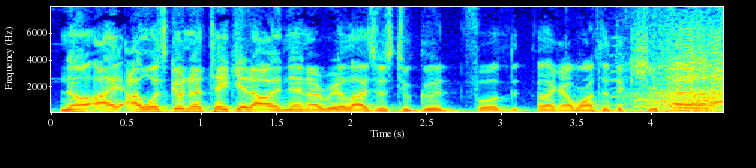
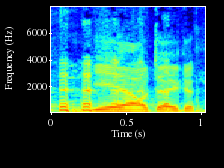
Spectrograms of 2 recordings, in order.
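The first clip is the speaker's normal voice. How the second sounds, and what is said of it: Put-on Australian accent. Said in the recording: “That's a good Australian accent. ... I'm trying to do an accent.”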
